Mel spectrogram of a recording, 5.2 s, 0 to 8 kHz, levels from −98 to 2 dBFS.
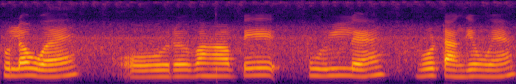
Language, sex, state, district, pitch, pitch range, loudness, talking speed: Hindi, female, Punjab, Pathankot, 205 Hz, 190-215 Hz, -20 LUFS, 140 wpm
